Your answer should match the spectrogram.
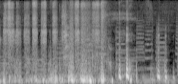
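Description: A dog named Nutmeg pants in quick, rhythmic breaths, then lets out a few short snorts and snuffles. No one speaks.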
